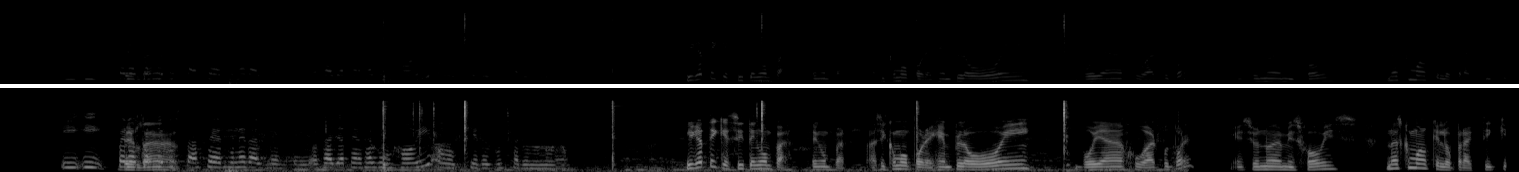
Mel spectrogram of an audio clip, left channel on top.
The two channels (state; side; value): quieter; left; 28.3 dB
